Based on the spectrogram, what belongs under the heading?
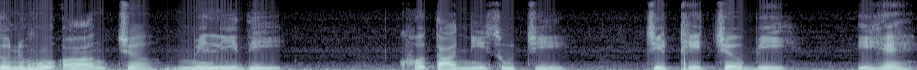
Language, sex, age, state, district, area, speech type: Dogri, male, 30-45, Jammu and Kashmir, Udhampur, rural, read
